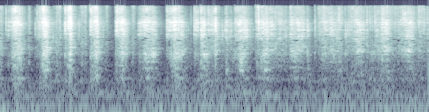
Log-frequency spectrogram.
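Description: Long acrylic nails rapidly scratch the hollow metal mesh grille of a large silver Blue Yeti–style USB condenser microphone while the other hand holds the mic body. The result is a fast, fairly steady run of bright, hissy scratching strokes, close to four per second, with almost no low end. Each stroke dies away almost instantly.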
